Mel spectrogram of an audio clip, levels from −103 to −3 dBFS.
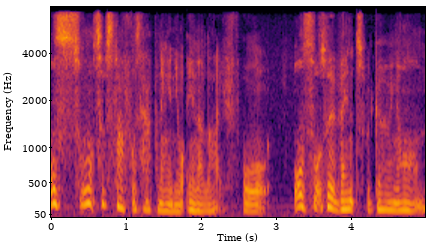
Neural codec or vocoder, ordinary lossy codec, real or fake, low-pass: none; AAC, 32 kbps; real; 7.2 kHz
